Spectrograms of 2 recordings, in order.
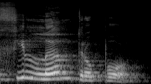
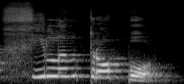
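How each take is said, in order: First: The stress is on the second syllable. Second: The stress is on the third syllable. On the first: The speaker calls it wrong. "colocando lá a sílaba tônica no lã" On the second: The speaker calls it right. "palavra paroxítona"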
